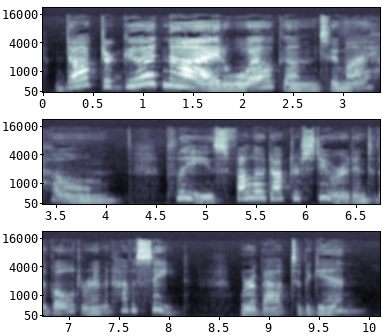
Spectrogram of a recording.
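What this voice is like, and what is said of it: Rich voice, slightly southern accent. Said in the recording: “an unseen voice echoed around them, as richly opulent as the gilded doors themselves ... slightly southern in its accent.”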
